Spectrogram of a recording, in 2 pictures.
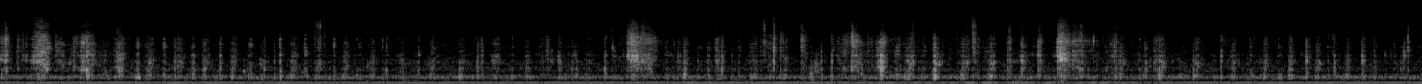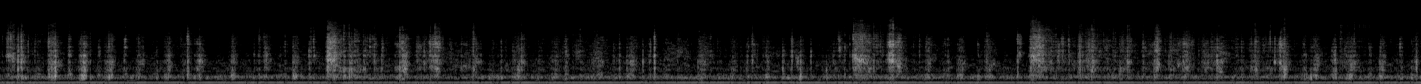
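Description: Close-miked crunching and chewing of a crispy deep-fried spiral potato on a skewer: many sharp crunches in irregular clusters.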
